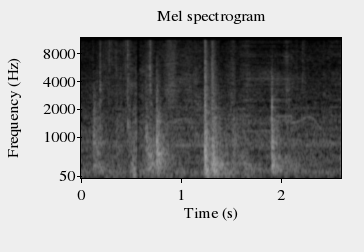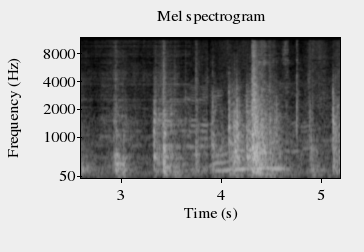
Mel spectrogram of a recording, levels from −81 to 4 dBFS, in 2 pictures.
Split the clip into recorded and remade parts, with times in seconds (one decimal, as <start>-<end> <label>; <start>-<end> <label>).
0.0-1.6 recorded; 1.6-2.1 remade; 2.1-2.5 recorded; 2.5-3.7 remade; 3.7-5.2 recorded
